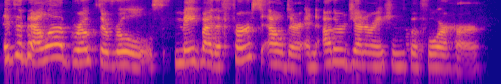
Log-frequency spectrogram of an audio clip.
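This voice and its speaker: Woman playing a high-voiced, imperious cult leader. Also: brisk. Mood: defiant. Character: cold commanding female cult leader, unrepentant, righteous. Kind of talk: dramatic script table read.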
